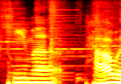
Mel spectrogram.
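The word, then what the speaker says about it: Keema Pav: I am so excited to talk to you about Keema Pow. Is that how you say it? – That's right, yeah.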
